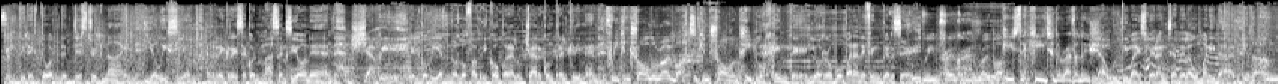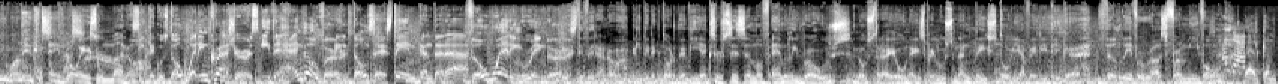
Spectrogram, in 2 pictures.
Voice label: spanish trailers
